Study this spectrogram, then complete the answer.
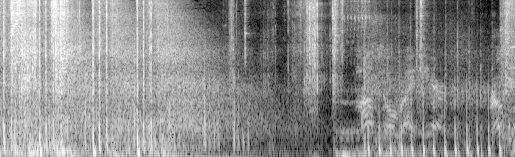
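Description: Automatic weapon fire in the Apex Legends battle royale game: a heavy burst of shots with a fading tail, a short lull, then a rhythmic string of single loud shots, all close and sharp.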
